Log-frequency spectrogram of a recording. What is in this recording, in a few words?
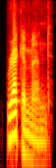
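"recommend", American English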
